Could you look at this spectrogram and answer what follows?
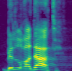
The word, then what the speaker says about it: بالغداة: ومثلها بالضبط كلمة بالغداه في قوله سبحانه وتعالى بالغداة والعشي، فالواو فيها وإن كانت مكتوبة في المصحف إلا أنها غير منطوقة بالغداة،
